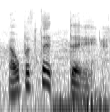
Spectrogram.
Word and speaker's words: Albacete: It's pronounced Albacete. With a TH. With a TH. Alba, T-H-A-Y, T-A-Y. Albacete.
